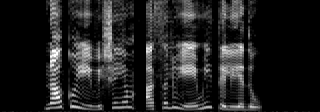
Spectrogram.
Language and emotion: Telugu, neutral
